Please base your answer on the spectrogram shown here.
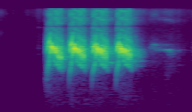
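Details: Asian pied starling call used to lure and stimulate other birds into singing: four harsh, buzzy bursts in quick succession, each about a quarter second long, followed by a faint thin whistle, clear and without background noise.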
